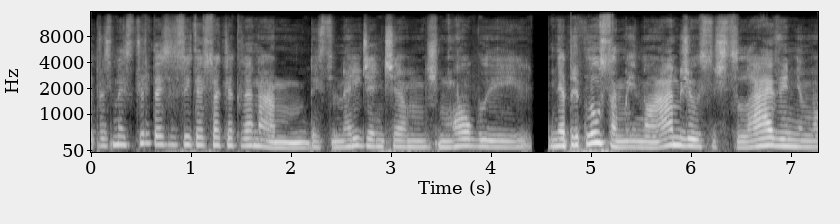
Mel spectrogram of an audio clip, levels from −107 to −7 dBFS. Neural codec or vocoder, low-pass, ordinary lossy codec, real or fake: codec, 44.1 kHz, 3.4 kbps, Pupu-Codec; 14.4 kHz; AAC, 64 kbps; fake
